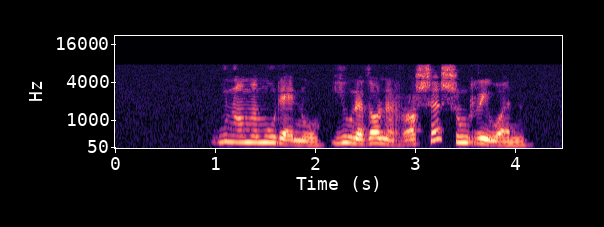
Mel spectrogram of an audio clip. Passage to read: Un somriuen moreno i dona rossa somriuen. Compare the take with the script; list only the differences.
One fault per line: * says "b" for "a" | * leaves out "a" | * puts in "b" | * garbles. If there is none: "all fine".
* says "home" for "somriuen"
* puts in "una"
